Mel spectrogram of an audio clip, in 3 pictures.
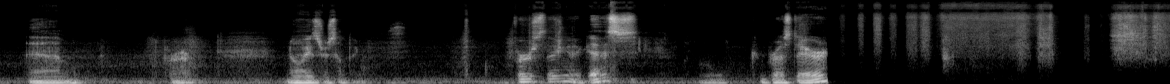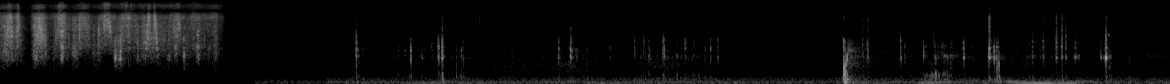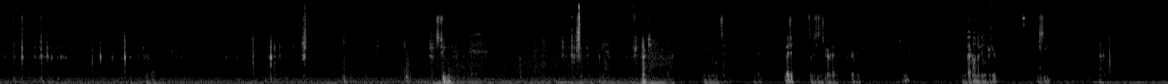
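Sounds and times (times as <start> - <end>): compressed air hissing: 8.4 - 14.0
clicks and taps of small parts: 20.2 - 27.8.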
